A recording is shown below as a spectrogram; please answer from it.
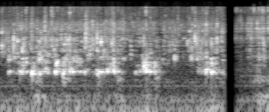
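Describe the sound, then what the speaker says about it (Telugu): Rice and urad dal washed by hand in water for dosa batter, close sloshing and swirling splashes that run almost continuously, broken by one brief silent gap near the end. "నైట్ టిఫిన్ కోసం అయితే నేను ఇలా రైస్ని మినపగుడ్లని ఇలా వాష్ చేసుకుంటున్నాను"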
